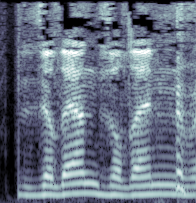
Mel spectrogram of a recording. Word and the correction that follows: Zinedine Zidane: whatever. What is it? Zildane? – Yeah, Zildane is turning 46 today. That's Zinedine Zidane, for those of you keeping score at home.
